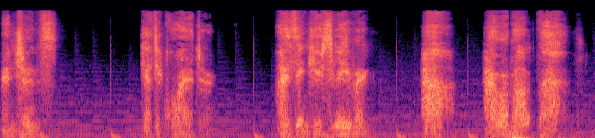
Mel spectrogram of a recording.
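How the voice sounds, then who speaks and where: A man playing an excitable, mouthy robot with a raspy voice, speaking bluntly in an amateur comic dub. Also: slow, faint music behind. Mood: wry. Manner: indignant, blunt, exclamatory.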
